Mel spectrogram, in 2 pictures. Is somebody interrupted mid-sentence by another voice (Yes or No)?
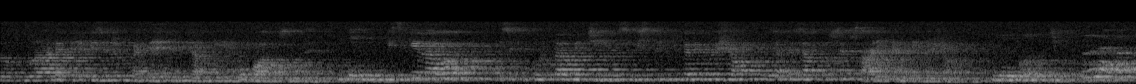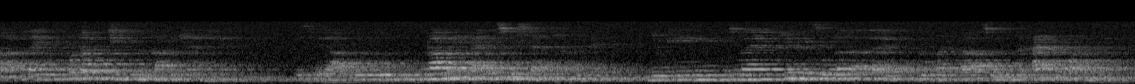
No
